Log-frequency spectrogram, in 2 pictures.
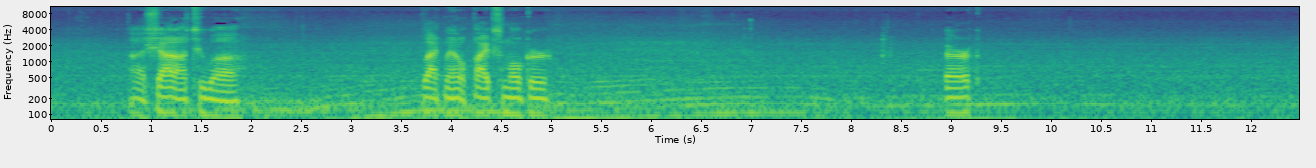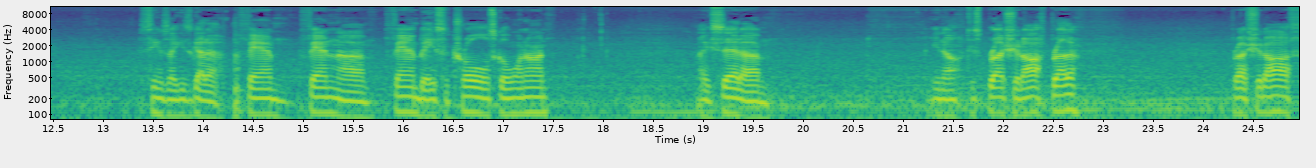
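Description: A man speaks calmly and close to the microphone, in short bursts with pauses.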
